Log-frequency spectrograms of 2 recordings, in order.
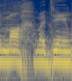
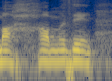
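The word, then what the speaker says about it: מחמדים: So it is popular pronunciation when you have a doubled chet, which is a rare form that you say Muhammadim rather than Muhammadin.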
